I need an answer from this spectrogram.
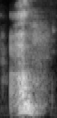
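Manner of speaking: sudden loud ow; loud yelp. A narrator's reading. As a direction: yelp as the jaws snap on water. Coyote lunges into water.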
